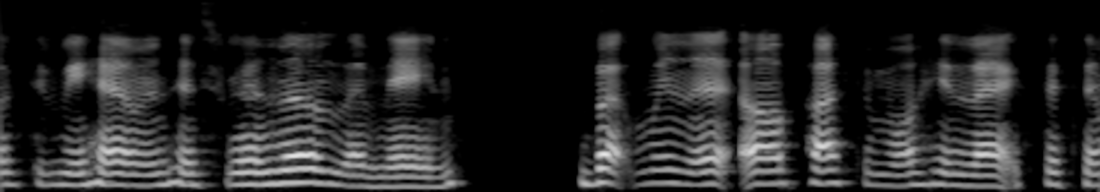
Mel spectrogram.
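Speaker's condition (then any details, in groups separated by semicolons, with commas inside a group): ALS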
